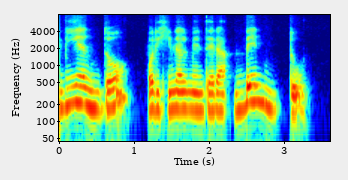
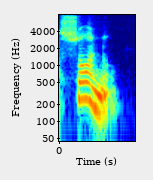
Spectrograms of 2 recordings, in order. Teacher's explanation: Si hablamos, por ejemplo, de viento, originalmente era ventu. Es decir, de una vocal salieron dos. Entonces es un proceso llamado diptongación porque se convierte en un diptongo.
